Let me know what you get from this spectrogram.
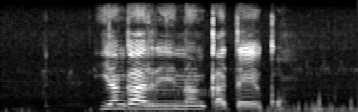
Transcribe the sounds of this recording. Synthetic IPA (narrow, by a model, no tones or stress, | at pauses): jaŋɡarinaŋkʼatɛːkɔ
